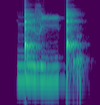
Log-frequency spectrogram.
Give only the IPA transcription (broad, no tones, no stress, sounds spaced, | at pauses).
ŋ͡ǃ ɪː z iː ǃʰ ə̰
